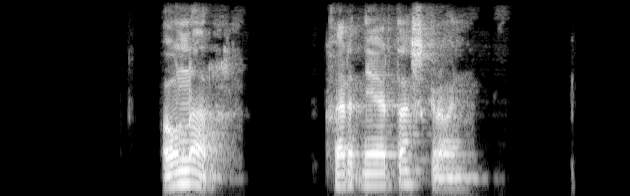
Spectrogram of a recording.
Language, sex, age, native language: Icelandic, male, 30-39, Icelandic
